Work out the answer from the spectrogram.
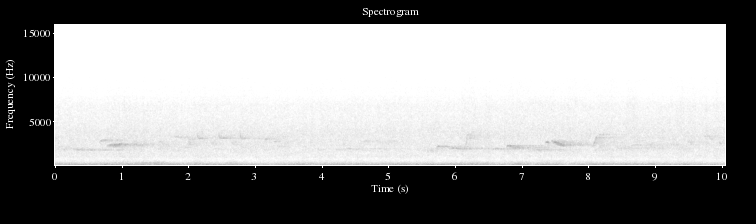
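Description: Faint birdsong: short whistled phrases at steady pitches, one bout about a second in and another from about six to eight seconds, over a low steady background rumble.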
